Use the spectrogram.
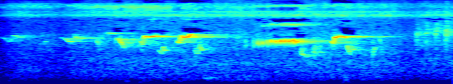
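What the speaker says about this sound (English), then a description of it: "You can see the birds chirping and all that." Birds chirping at a quiet, peaceful home in Kerala, several thin high calls repeating in short bursts over soft background ambience, moderately near with no talking.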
